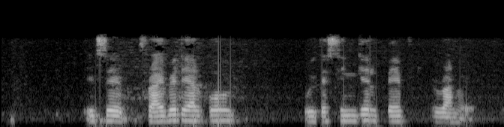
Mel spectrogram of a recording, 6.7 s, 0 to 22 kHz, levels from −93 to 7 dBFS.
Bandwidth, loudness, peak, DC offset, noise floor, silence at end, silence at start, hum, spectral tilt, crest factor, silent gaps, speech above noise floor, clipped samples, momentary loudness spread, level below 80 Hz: 8.2 kHz; -25 LUFS; -4 dBFS; under 0.1%; -67 dBFS; 0.4 s; 0.15 s; none; -4 dB/octave; 22 dB; none; 42 dB; under 0.1%; 13 LU; -60 dBFS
